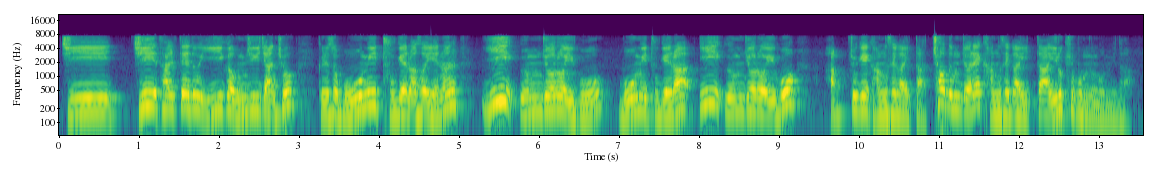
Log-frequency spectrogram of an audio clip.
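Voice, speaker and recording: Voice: mid-range voice, expressive, moderate pace, darkish tone. Patient teacher explaining grammar, slightly dull recording. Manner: patient, explanatory, often checks understanding with questions. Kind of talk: online grammar lecture.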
